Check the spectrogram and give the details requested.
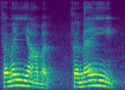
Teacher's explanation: اذهب من الميم الى الياء مباشره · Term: الادغام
